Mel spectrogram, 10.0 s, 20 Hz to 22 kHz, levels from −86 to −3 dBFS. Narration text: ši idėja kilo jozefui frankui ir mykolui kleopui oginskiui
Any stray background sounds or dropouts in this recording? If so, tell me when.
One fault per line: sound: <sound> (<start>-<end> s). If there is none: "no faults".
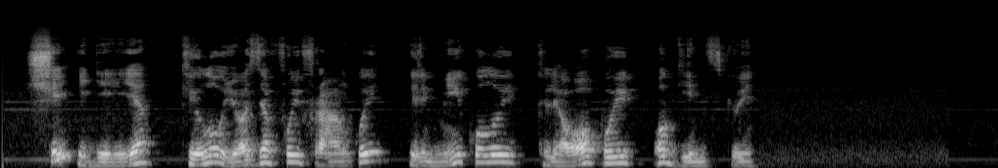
no faults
